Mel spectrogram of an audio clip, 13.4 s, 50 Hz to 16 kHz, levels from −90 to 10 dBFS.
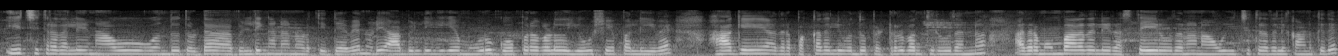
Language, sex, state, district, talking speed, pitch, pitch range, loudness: Kannada, female, Karnataka, Mysore, 145 wpm, 215 Hz, 205-220 Hz, -19 LUFS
